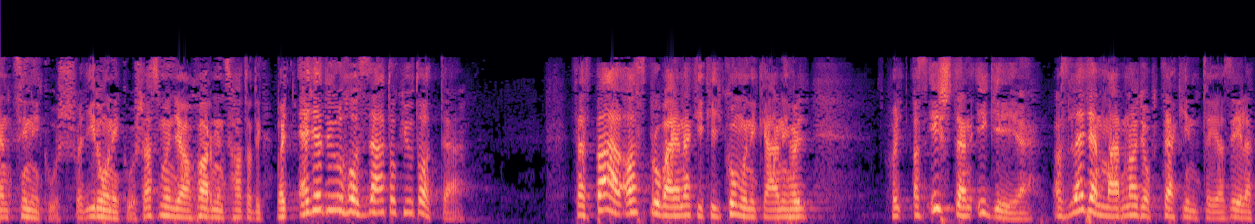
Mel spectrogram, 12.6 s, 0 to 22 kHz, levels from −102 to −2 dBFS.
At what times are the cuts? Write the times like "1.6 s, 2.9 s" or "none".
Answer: 2.6 s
